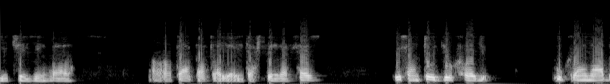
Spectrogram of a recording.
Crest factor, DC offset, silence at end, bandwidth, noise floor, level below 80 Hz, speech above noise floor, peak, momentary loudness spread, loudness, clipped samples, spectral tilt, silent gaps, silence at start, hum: 14 dB; under 0.1%; 0 s; 6 kHz; -67 dBFS; -54 dBFS; 53 dB; -2 dBFS; 9 LU; -15 LUFS; under 0.1%; -10 dB/octave; none; 0 s; none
